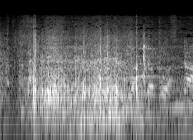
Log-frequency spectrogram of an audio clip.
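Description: Skateboard wheels rolling on a backyard mini ramp, with a few sharp clacks of the board and trucks hitting the ramp or coping.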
